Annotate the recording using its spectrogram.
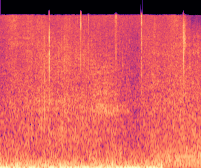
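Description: Wind rushing over the microphone on a boat at sea, with motor and water noise beneath. About one and a half seconds in, the heavy low rumble drops away, leaving a steadier hum.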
